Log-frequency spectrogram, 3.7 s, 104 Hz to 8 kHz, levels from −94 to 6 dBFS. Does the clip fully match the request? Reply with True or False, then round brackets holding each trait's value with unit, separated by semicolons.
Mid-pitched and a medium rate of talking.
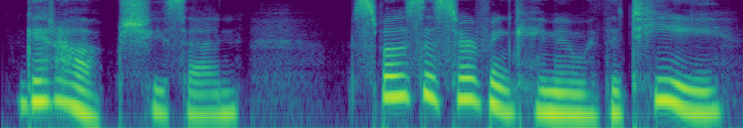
False (215 Hz; 195 wpm)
